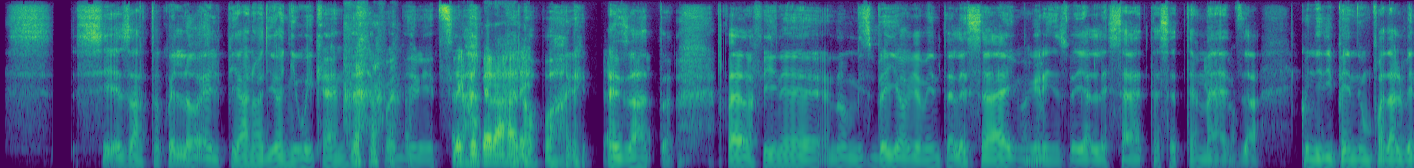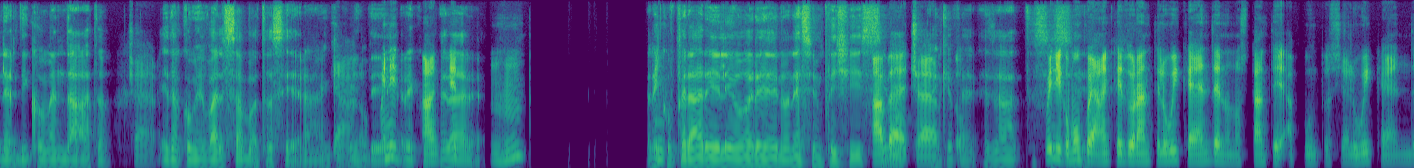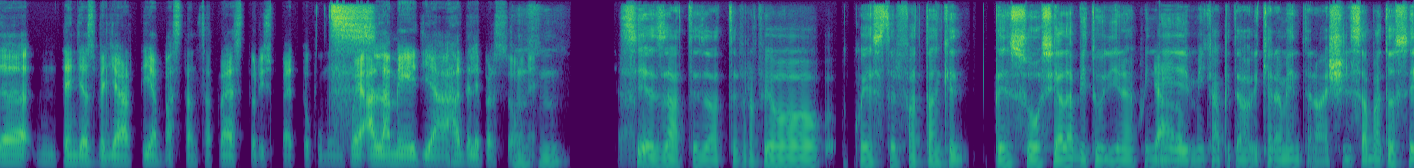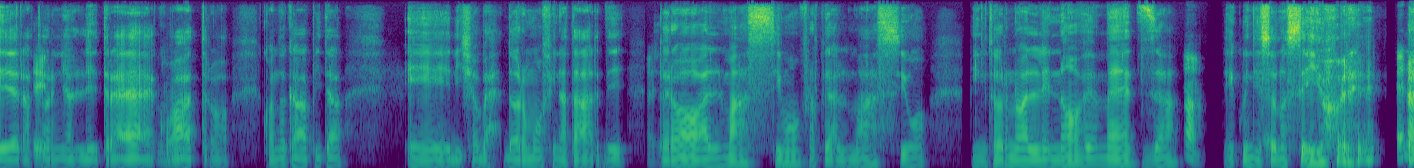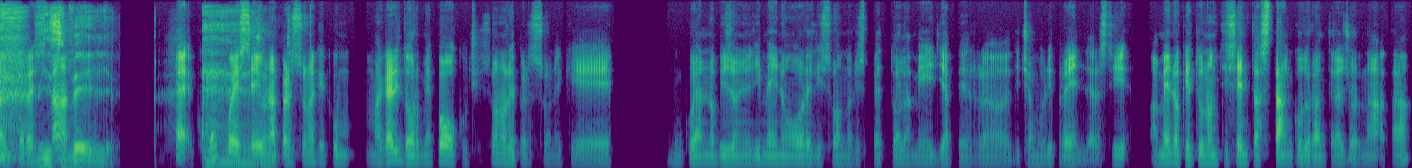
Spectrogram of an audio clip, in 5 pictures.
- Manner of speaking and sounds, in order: chuckle; laughing while speaking: "Recuperare"; chuckle; laughing while speaking: "però poi, esatto"; other background noise; tapping; "proprio" said as "propio"; "proprio" said as "propio"; laughing while speaking: "ore"
- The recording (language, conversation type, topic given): Italian, podcast, Com’è la tua routine mattutina, dal momento in cui apri gli occhi a quando esci di casa?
